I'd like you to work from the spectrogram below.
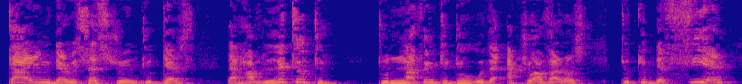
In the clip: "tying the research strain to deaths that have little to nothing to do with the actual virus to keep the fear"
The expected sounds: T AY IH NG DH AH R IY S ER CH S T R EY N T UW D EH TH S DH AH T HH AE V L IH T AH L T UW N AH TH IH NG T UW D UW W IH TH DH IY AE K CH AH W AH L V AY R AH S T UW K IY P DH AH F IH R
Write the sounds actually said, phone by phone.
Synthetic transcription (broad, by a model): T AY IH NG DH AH R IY S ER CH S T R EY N T UW D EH F S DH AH T HH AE V L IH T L T UW N AH TH IH NG T UW D UW W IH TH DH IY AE K CH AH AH L V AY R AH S T UW K IY P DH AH F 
